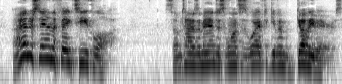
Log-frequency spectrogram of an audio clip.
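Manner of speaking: plain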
